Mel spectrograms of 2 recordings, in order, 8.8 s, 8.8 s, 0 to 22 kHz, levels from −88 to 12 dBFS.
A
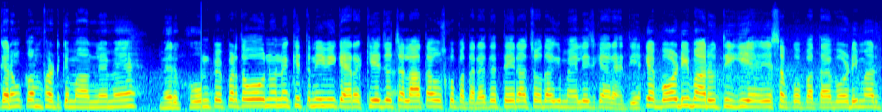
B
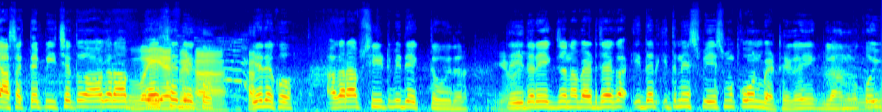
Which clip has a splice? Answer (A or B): A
